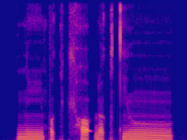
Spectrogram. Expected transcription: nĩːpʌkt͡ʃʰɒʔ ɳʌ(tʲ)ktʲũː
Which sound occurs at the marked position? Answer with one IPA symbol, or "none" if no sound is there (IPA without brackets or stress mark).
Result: none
